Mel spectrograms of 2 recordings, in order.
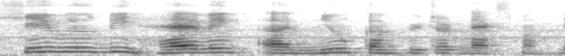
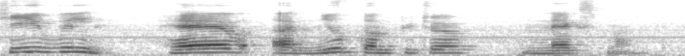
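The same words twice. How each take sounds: First: Slow, deliberate read of the wrong sentence; wrong version. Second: Slow, careful read of "She will have"; corrected version. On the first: Teacher reading the wrong sentence to students, slowly. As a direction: spell out "She will be having" slowly as the wrong example. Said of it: "ये बिल्कुल गलत है". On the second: Teacher giving students the corrected sentence, slowly. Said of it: "तो इसका क्या होगा?". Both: Shown as a demonstration.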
